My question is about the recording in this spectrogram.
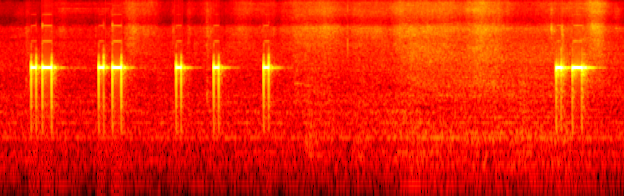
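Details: Kone Ecodisc lift, Inverness Royal Academy: sharp, high-pitched warning beeps in single and double bursts at irregular intervals over a quiet background; cause unknown.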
